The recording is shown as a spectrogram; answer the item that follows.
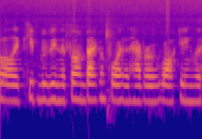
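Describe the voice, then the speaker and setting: A woman talks over noticeable background noise. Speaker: stay-at-home mom vlogger. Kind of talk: casual vlog talk to camera. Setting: at home. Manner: fast.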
